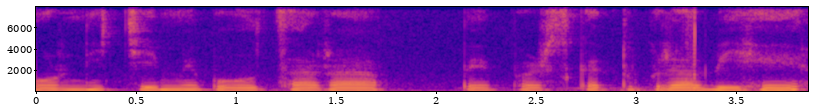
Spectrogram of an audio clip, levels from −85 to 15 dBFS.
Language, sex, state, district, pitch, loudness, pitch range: Hindi, female, Arunachal Pradesh, Papum Pare, 205 Hz, -20 LUFS, 200-210 Hz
